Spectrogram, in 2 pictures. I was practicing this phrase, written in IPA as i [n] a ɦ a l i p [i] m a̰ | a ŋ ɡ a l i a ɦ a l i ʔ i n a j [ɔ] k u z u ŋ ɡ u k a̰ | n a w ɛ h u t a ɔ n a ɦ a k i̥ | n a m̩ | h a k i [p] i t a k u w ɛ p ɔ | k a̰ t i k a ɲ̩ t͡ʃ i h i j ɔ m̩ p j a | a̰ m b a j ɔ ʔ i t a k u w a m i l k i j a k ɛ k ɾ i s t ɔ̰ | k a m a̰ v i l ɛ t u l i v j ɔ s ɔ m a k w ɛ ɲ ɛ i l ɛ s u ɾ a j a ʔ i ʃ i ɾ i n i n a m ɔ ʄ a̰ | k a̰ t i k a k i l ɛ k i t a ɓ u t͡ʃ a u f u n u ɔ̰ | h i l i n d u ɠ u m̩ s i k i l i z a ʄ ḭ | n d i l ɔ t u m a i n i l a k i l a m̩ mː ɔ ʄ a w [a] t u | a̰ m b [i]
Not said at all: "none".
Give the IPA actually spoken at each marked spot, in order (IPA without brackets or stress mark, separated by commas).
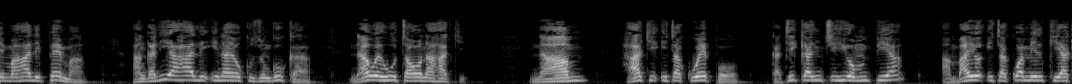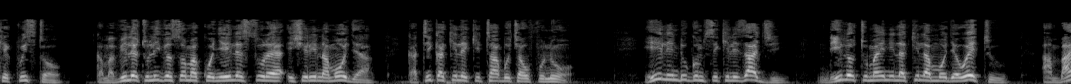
m, ɛ, ɔ, ʔ, ɛ, a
